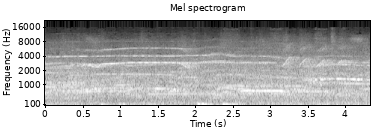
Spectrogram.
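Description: Live electronic music played over a festival PA: sustained synthesizer tones with short rising synth figures near the end, and a few low drum thumps about two seconds in.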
